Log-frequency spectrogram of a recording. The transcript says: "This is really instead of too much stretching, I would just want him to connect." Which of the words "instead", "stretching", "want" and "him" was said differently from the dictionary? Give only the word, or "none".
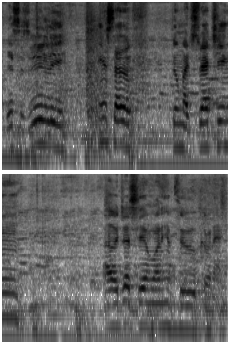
none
